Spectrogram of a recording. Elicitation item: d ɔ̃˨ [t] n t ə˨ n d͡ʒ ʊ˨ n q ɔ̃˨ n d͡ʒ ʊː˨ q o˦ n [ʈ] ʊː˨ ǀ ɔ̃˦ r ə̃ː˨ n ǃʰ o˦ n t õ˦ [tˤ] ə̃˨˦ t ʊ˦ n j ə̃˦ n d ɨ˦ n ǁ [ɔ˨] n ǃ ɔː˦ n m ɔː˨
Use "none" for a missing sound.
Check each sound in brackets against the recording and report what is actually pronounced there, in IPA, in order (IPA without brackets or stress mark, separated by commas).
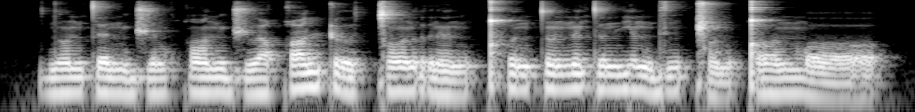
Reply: none, ʈ, n, ɔ̃˨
